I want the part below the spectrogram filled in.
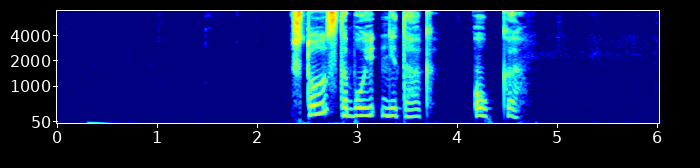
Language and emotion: Russian, neutral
